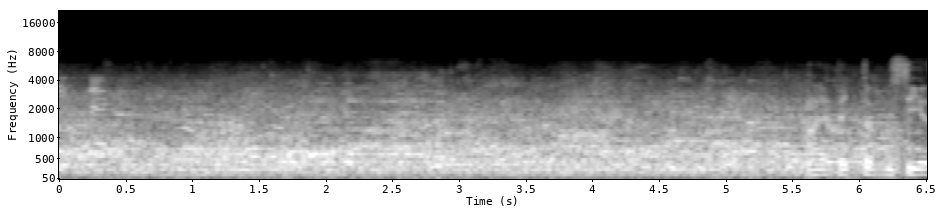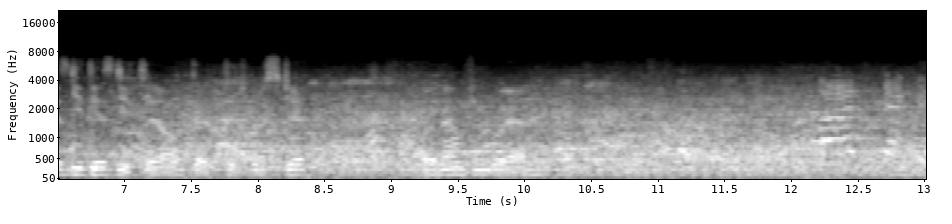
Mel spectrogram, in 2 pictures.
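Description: A crowd of people chatter nearby in a large echoing hall.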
